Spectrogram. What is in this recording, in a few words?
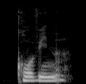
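"kovina", Croatian; Mrežnik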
